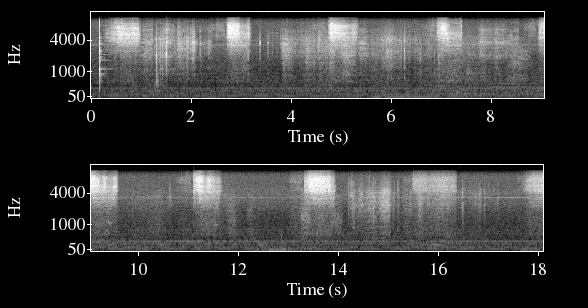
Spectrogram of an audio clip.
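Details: Lexi, a dog, snores steadily, each breath a soft hissing rasp recurring about every two seconds over a low constant hum.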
